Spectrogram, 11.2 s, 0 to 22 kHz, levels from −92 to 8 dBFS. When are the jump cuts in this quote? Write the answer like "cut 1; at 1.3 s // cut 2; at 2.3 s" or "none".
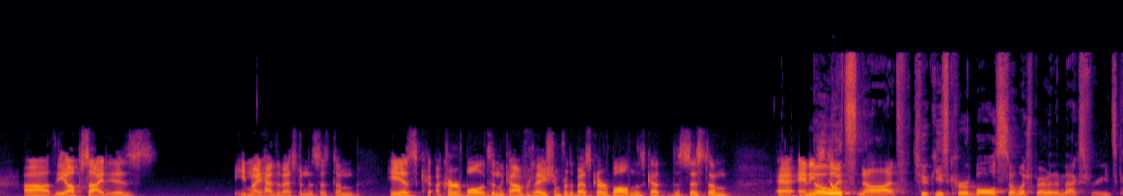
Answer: cut 1; at 3.0 s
